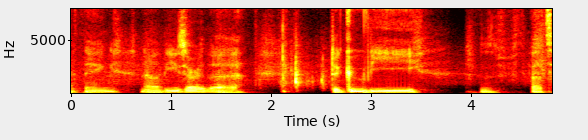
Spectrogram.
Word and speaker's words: Govee: Now these are the Govee, that's how you say it, Govee RGB Basics.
